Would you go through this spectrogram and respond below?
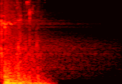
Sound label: projectile; Shelter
